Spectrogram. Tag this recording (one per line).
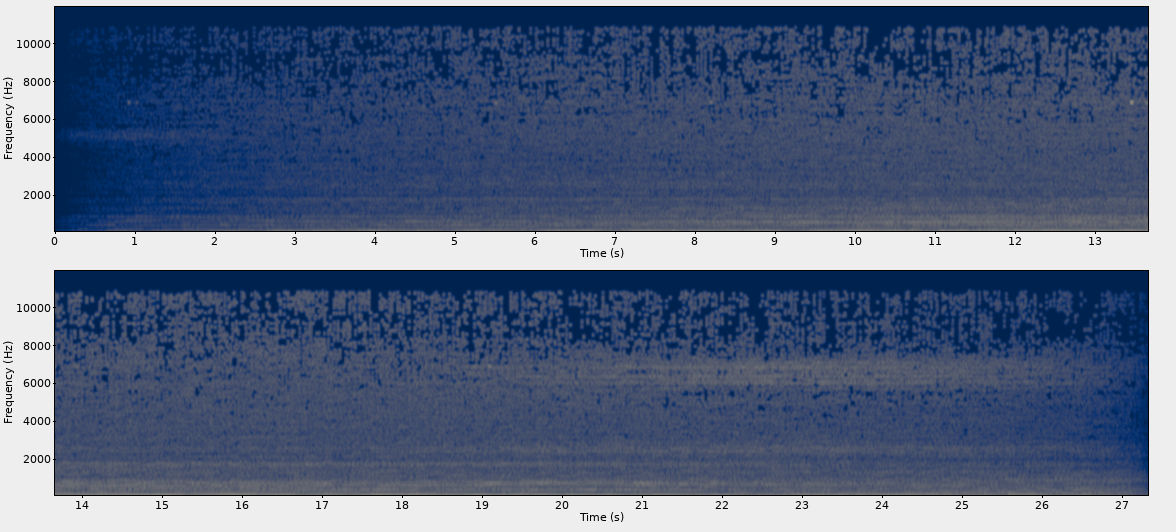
ambient
film
intense
tense
tension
